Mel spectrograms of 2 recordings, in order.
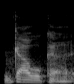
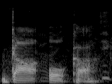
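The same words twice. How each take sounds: First: The syllables are blended together smoothly. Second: The syllables are clearly separated from each other. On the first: The speaker calls it wrong. "it's not Gaoka" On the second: The speaker calls it right. "Like they're very separated"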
